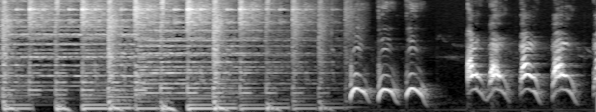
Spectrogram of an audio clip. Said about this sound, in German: Hey, du kannst doch nicht einfach nach mir pfeifen.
